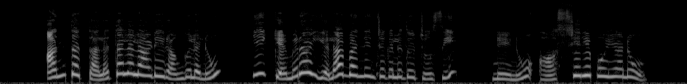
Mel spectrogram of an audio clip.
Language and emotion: Telugu, surprised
